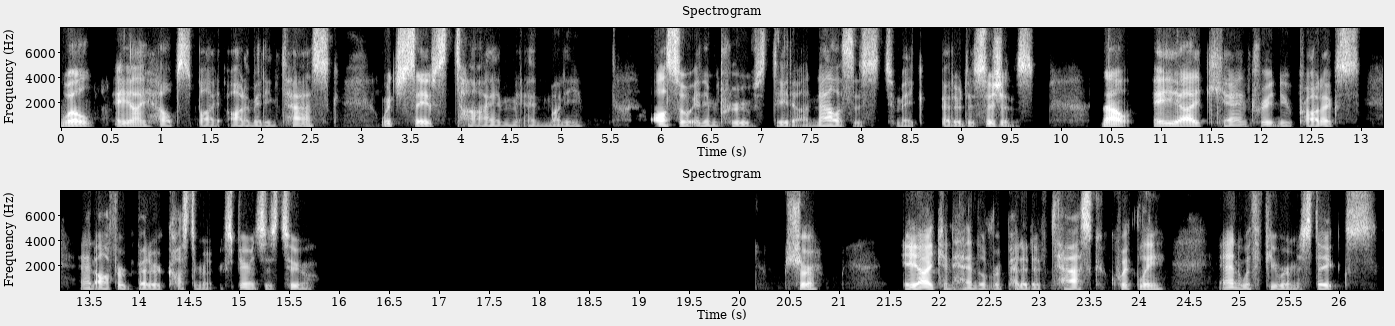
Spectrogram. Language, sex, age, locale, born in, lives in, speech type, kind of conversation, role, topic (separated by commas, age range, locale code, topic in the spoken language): English, male, 20-24, en-US, United States, United States, read, expert-assistant, expert, How does artificial intelligence impact industries?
